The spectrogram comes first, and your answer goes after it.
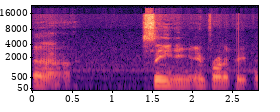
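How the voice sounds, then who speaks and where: Dry, close sound with no echo, a man speaking at a moderate pace. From US South. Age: 40s. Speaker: camping YouTuber. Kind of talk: livestream chat reading comments. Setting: home livestream in RV.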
